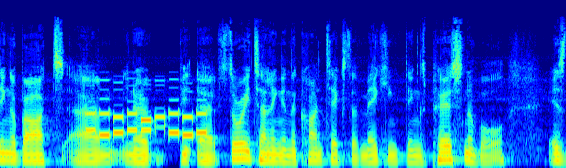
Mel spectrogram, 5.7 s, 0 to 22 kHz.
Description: DTMF, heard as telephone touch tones, dialled by machine, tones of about 100 ms, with speech in English. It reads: 935970626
